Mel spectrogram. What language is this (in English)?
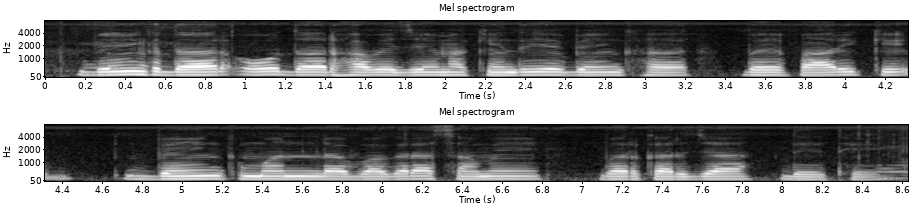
Chhattisgarhi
